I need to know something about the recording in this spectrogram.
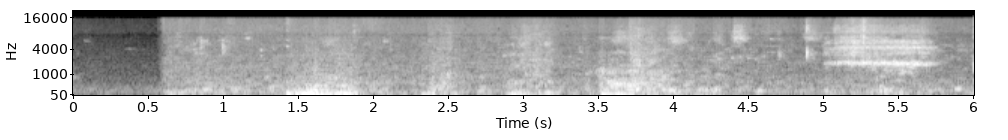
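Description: Room noise from a chamber picked up by an open microphone. It cuts in about half a second in, with dull low thumps and rustling and a short hiss near the end.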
